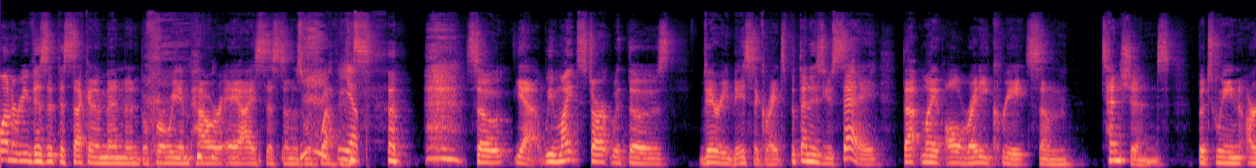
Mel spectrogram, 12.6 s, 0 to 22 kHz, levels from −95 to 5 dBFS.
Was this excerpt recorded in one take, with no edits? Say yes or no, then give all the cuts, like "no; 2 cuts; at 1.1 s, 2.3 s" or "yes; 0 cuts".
no; 1 cut; at 5.1 s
